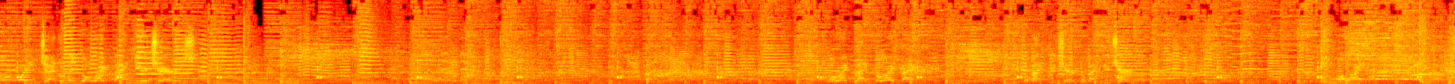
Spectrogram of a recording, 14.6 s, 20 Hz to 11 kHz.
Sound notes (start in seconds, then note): 4.4 laughter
